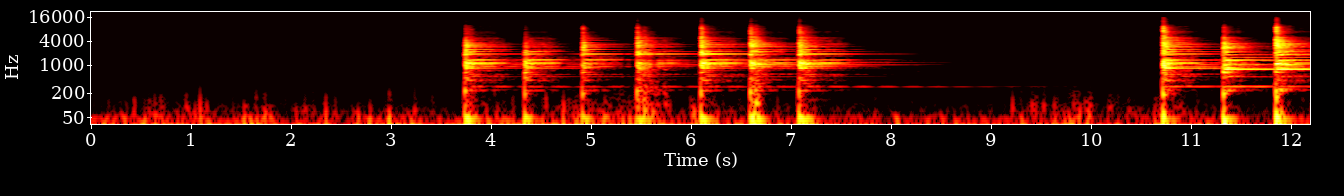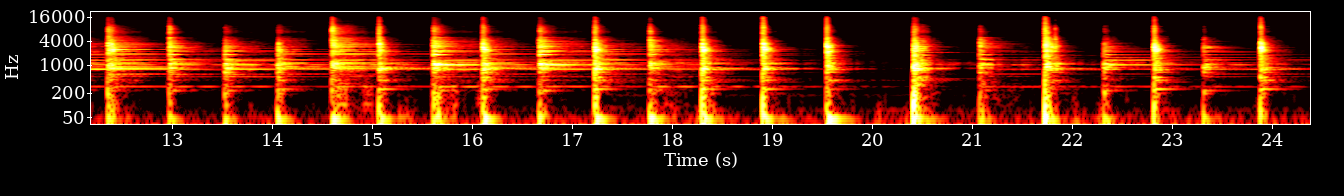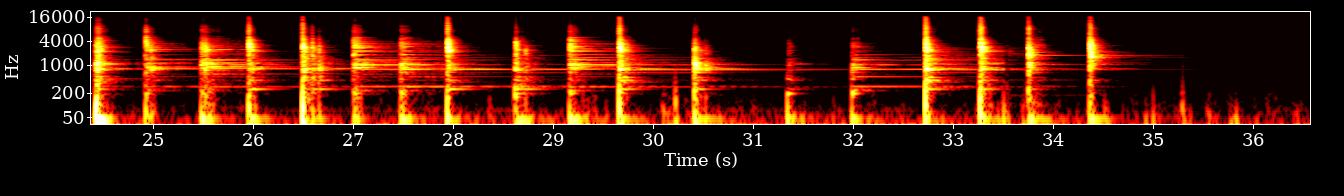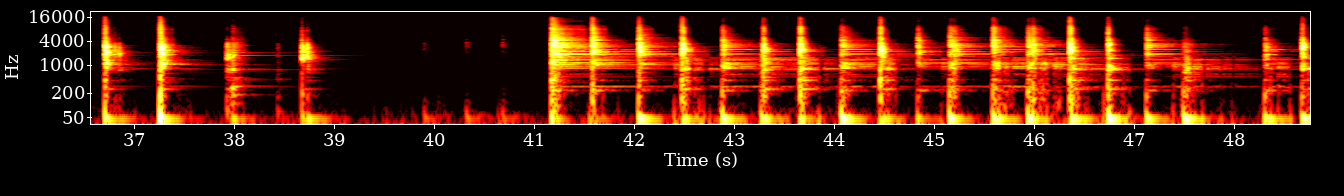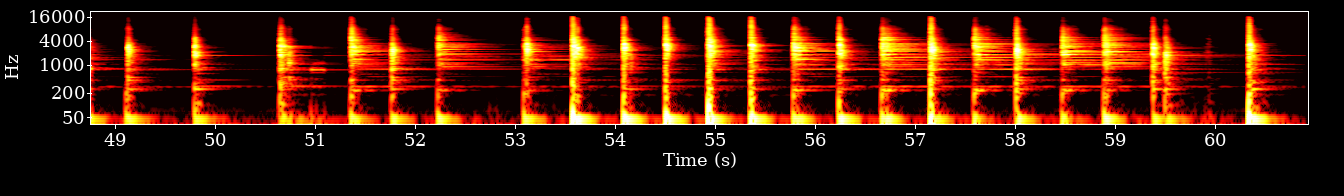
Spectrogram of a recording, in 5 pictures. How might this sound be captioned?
Contact mic attached to an empty keg, and my son banging it with a stick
